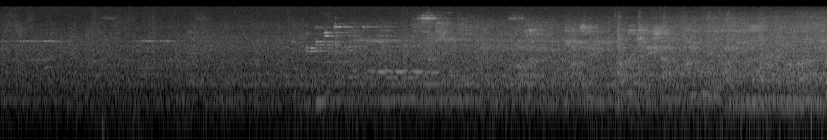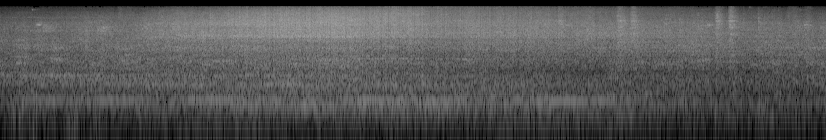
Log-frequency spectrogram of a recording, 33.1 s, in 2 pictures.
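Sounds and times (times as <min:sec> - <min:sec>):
freight train rumbling past: 0:06.6 - 0:33.0.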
